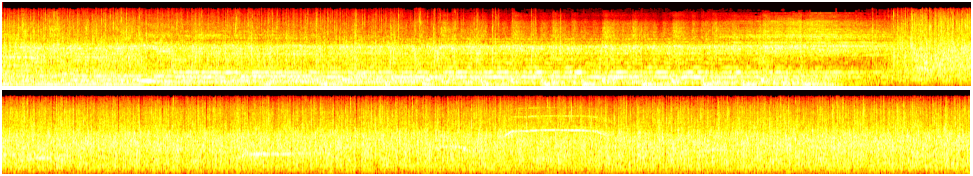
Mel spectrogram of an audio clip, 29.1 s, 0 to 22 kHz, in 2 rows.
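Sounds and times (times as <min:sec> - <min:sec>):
audience applauding: 0:00.0 - 0:08.4, 0:13.0 - 0:29.0.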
